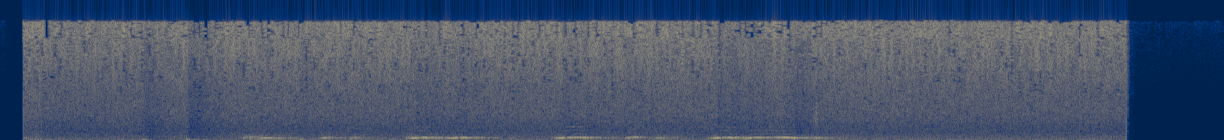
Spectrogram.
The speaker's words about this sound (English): this is a great time to hear the great horned owl. That classic hoot. Not unlike the barred owl we heard in the first episode.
